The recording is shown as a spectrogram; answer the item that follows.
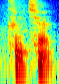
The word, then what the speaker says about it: content: Ad esempio, content. La T di tent, tent, sillaba accentata, si pronuncia come la T di Ted. Content. Content.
